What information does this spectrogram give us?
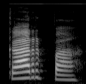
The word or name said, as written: carpa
